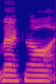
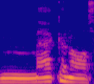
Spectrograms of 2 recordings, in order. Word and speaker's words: Mackinac: little more consistent but basically there's no difference between that W or the C you pronounced the same way it all came from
